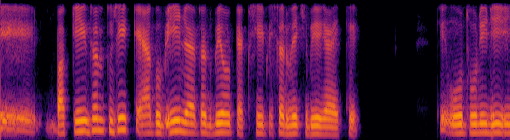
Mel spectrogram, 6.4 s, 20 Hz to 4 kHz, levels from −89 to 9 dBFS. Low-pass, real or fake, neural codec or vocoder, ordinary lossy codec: 3.6 kHz; fake; autoencoder, 22.05 kHz, a latent of 192 numbers a frame, VITS, trained on one speaker; none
